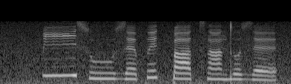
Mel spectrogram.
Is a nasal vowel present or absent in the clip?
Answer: present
